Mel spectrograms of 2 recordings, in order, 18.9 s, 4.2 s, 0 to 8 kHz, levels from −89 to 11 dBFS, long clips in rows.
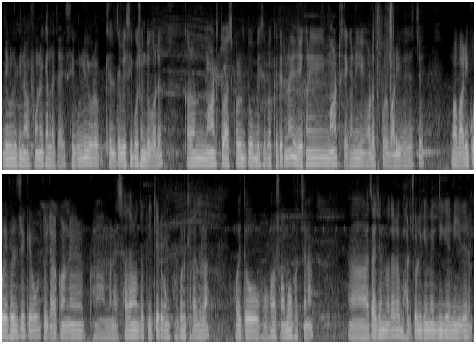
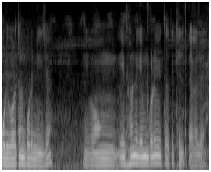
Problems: background sounds at intervals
